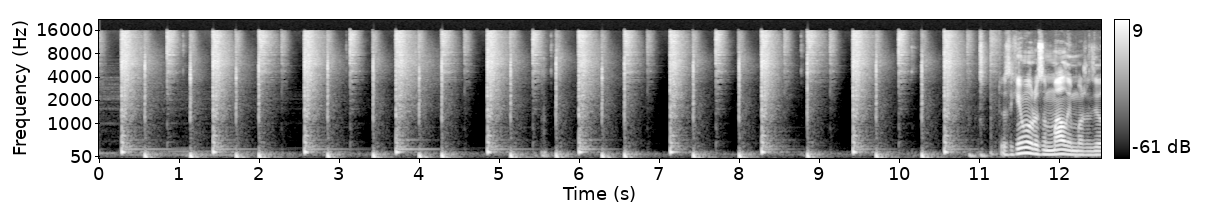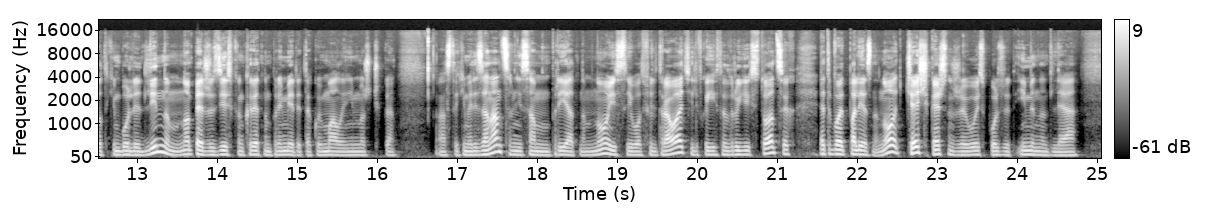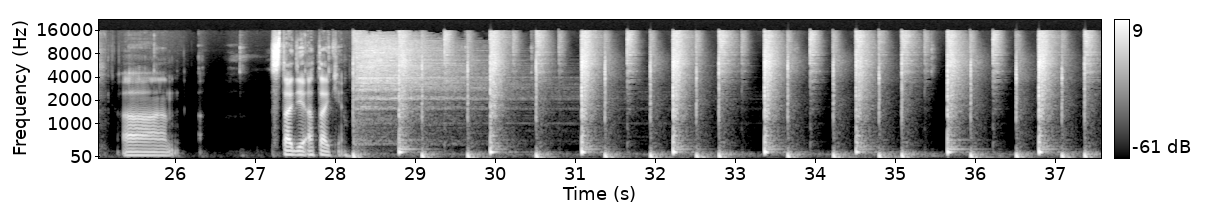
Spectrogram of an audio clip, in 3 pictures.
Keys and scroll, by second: 10.9 space, 28.1 space.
